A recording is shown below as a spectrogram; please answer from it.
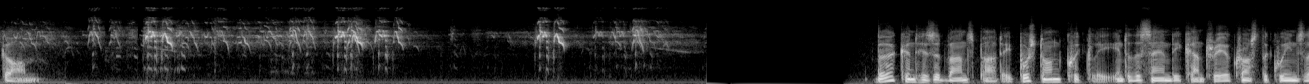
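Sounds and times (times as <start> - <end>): wild birds twittering: 0.0 - 7.1.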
